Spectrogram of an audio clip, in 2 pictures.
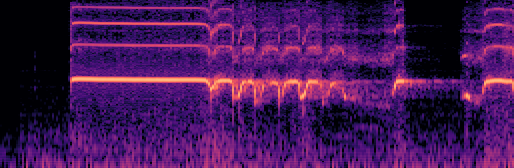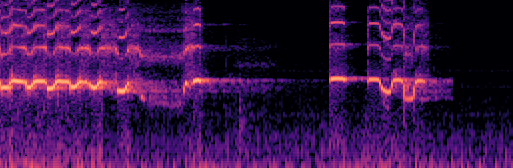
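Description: Shrill, piercing whistle tones from a prehistoric swan bone whistle with a single finger hole, found in caves. A few loud, sustained blasts with wavering, warbling pitch are followed by shorter bursts, with no voices.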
